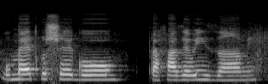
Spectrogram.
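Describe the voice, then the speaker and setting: A woman's voice: on the high side, level tone, normal speed, slight background noise, poor audio. A woman giving an earnest, emotional religious testimony. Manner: earnest, emotional storytelling with tearful pleas to God. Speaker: testimony giver. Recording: voice over loud background music.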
